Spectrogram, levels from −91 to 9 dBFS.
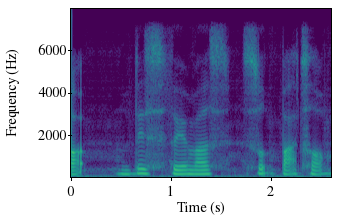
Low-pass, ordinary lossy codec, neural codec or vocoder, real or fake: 7.2 kHz; none; autoencoder, 22.05 kHz, a latent of 192 numbers a frame, VITS, trained on many speakers; fake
